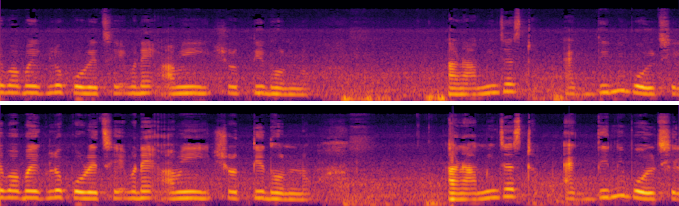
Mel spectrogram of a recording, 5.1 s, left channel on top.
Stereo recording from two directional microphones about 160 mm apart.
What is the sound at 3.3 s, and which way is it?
Speech, 50° right (ahead or behind).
